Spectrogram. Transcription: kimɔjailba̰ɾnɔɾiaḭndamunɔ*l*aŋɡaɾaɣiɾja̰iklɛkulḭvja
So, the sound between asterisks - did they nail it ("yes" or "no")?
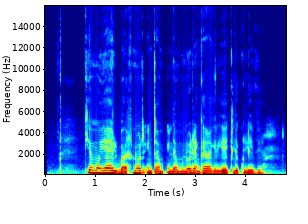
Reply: no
